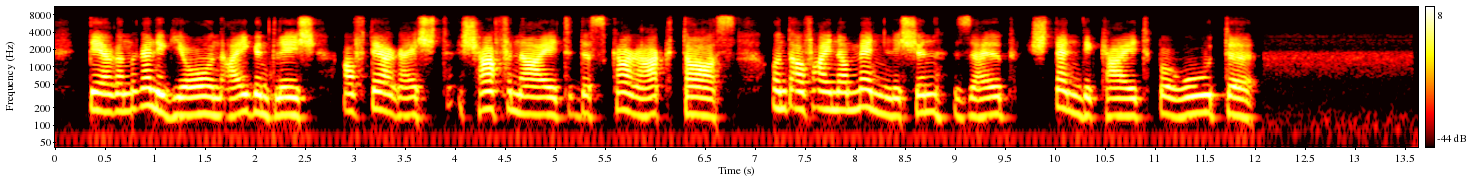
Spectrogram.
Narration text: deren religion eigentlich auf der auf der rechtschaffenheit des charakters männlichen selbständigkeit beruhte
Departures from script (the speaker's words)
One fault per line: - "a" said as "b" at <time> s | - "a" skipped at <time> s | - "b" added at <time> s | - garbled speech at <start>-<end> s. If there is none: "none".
- "auf der" skipped at 3.5 s
- "und auf einer" added at 7.2 s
